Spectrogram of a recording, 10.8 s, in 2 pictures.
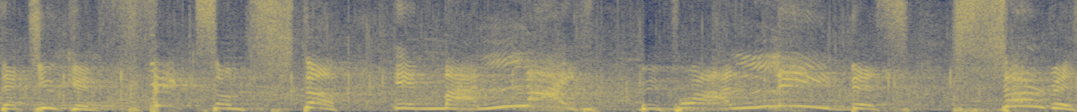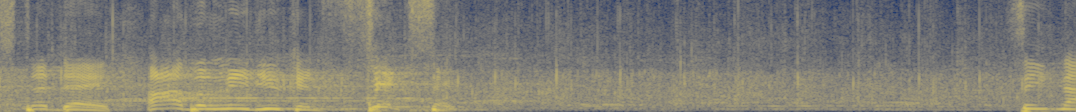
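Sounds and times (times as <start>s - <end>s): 
speech: 0.0s - 7.9s, 10.5s - 10.7s
audience clapping: 0.0s - 10.7s.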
